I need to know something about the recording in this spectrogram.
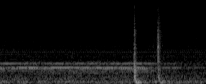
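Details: New 2022 Honda CR-V Hybrid AWD, stationary: loud steady mid-pitched hum in reverse, neutral and drive, quiet in park, louder in reverse, broken by shift clunks; present about 90% of the time, cause unknown, going to dealer.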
